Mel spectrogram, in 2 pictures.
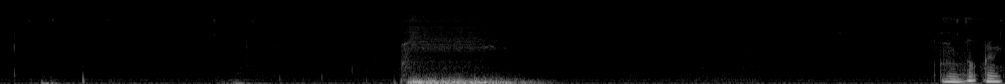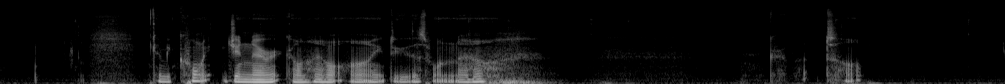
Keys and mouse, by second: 0.3 super+click, 1.1-2.1 super+drag, 2.5-9.6 alt+super+drag, 10.0 super+right click, 11.2-14.7 alt+super+drag, 15.1 super+click, 16.3-18.4 alt+super+drag, 18.5 super+e, 19.1 super+click.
